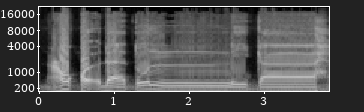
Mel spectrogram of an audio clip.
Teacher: Huruf qaf termasuk salah satu huruf qalqalah, maka ini termasuk kepada qalqalah. Nah, kita pantulkan bacanya ini termasuk kepada qalqalah sughra, qalqalah kecil karena dia berada di tengah bacaan.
